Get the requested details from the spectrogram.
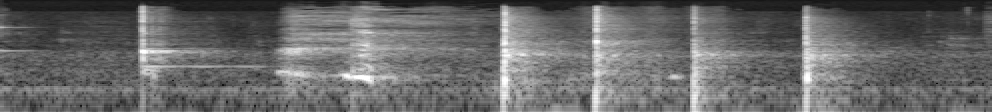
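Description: Drinking glasses, confirmed to be glass rather than plastic, are clinked together in a toast. Five sharp, bright clinks are heard with very short ring, plus a softer smeared rattle near the start.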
